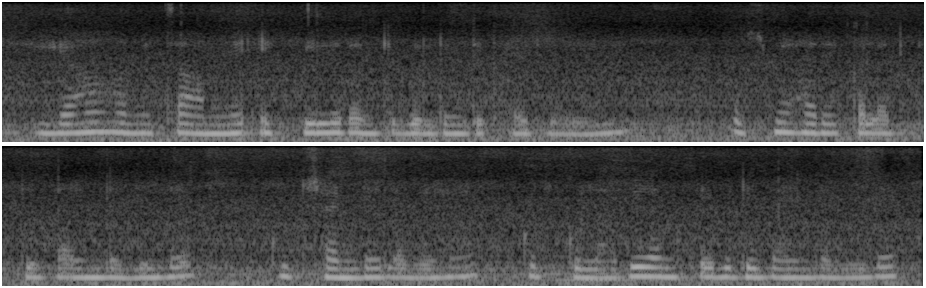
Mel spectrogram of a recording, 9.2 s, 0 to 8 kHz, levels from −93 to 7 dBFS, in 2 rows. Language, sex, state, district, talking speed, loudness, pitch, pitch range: Hindi, female, Bihar, Gopalganj, 210 wpm, -34 LUFS, 195 Hz, 185-200 Hz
